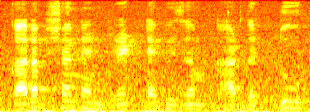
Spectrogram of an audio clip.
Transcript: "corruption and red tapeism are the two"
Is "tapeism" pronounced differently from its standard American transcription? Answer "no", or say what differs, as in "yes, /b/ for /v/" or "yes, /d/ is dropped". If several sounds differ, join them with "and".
yes, /b/ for /p/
